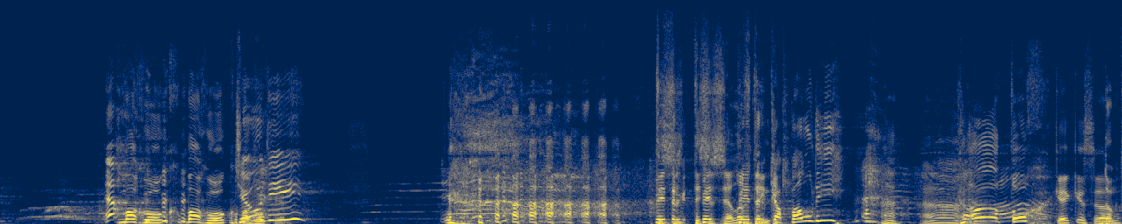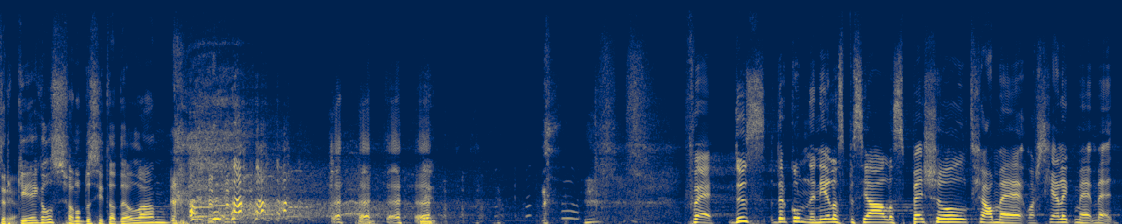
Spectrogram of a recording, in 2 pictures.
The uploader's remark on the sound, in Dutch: Live vanop het Nerdland Festival!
